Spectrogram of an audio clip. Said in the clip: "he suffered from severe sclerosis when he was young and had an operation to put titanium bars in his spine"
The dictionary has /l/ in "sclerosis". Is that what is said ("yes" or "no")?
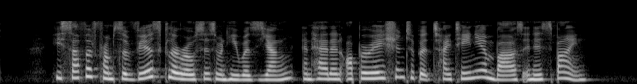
yes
